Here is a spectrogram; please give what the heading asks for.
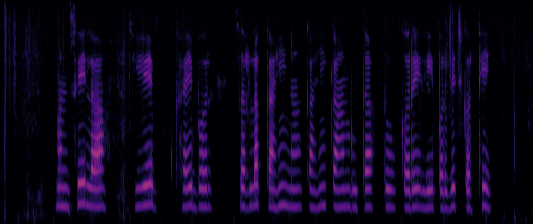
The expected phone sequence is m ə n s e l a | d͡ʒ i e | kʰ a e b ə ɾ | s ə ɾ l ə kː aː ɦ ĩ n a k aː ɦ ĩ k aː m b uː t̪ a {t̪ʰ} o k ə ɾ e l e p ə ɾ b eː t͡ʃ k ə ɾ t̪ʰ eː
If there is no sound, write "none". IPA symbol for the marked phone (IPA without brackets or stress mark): t̪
